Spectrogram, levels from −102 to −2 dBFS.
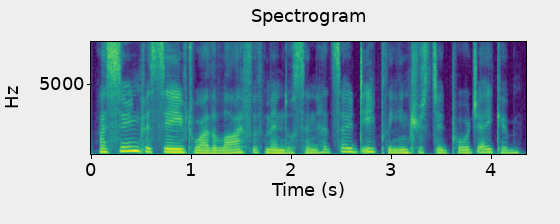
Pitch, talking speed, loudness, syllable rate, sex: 200 Hz, 195 wpm, -17 LUFS, 5.5 syllables/s, female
